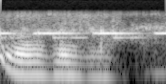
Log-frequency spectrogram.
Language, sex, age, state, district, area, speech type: Kashmiri, male, 30-45, Jammu and Kashmir, Bandipora, rural, conversation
